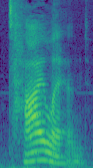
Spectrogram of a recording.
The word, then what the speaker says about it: Thailand: Although these next words and names are spelled with a TH, they are pronounced as if they were spelled with a normal T, like that. And these words are Thomas, Thompson, Teresa, Thailand, Thames, like the river, Esther, and thyme, which is a spice.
